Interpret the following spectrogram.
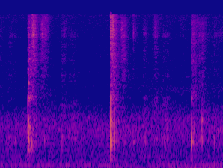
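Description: Sharp clicks and taps from handling a small metal watch tin, three in two seconds as it is turned over in the hands.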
